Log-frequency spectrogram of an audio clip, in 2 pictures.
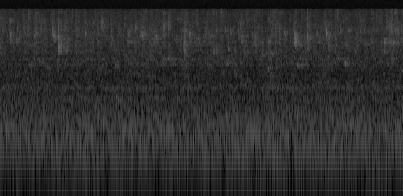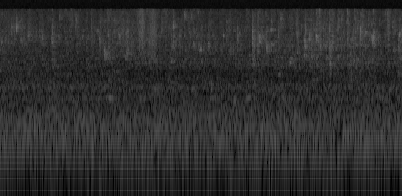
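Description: Faint, scattered short high chirps from distant birds over a steady low hum.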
